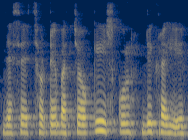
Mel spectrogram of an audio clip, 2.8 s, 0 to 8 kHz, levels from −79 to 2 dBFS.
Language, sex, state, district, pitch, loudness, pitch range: Hindi, female, Maharashtra, Mumbai Suburban, 170 Hz, -17 LUFS, 165-180 Hz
